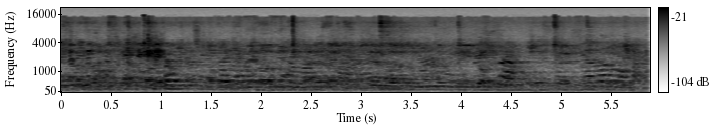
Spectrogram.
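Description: Several women chatter quietly nearby.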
